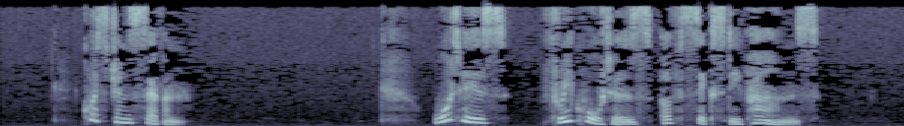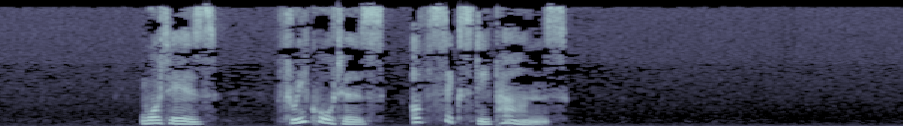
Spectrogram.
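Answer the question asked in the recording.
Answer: £45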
